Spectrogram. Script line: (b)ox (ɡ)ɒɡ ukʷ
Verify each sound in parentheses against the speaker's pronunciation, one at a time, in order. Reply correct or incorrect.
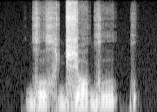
incorrect, incorrect

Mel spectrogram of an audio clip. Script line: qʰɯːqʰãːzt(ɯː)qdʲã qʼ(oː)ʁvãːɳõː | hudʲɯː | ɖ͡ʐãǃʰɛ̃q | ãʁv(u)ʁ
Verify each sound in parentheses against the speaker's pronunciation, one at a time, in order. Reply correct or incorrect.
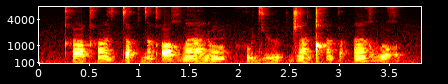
incorrect, correct, correct

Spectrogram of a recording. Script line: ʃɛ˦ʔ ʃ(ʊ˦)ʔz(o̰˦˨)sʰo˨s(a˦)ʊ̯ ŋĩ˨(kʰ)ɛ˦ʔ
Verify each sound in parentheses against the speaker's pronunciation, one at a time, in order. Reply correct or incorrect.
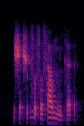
correct, correct, correct, correct

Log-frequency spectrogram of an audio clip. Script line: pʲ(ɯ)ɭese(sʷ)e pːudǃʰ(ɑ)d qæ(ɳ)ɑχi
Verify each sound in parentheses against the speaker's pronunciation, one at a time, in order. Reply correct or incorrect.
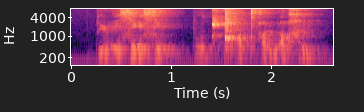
correct, incorrect, correct, correct

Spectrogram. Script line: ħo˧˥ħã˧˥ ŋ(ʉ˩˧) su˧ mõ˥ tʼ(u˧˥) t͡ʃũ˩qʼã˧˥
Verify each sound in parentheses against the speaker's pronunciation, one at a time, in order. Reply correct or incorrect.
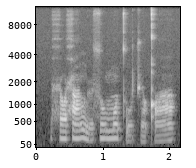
correct, incorrect

